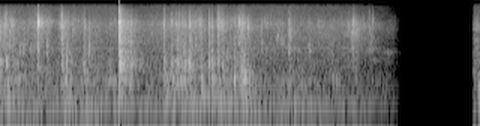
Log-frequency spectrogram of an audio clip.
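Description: Light clicks and rubbing of a clamp and an intake tube being worked free by gloved hands, the sharpest click about a second in. The sound cuts to dead silence just after three seconds in.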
